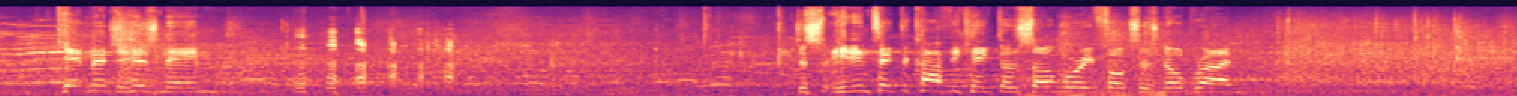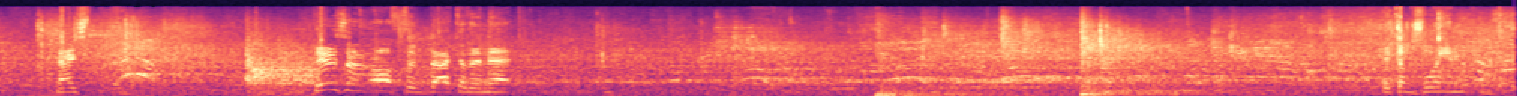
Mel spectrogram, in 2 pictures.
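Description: Skates scrape and hiss across the ice.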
